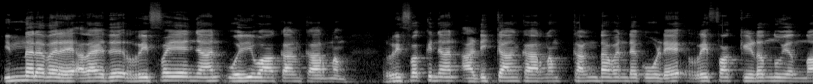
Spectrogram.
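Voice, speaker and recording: A man giving indignant, accusatory commentary to viewers, repeating himself and throwing out rhetorical questions. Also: on the high side. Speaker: vlogger commenting on social media disputes.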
